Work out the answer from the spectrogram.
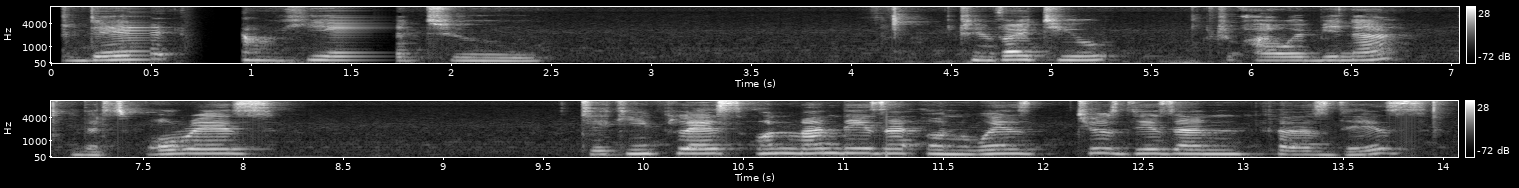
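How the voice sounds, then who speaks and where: A woman from Uganda in her fifties, hosting a casual live stream from home, unhurried and repeating her phrases as she restarts them. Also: fairly high pitch, low-quality recording. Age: 50s. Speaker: livestream host.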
